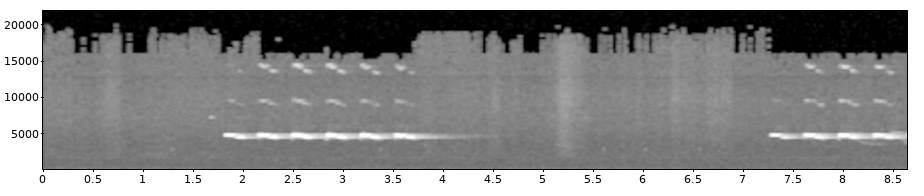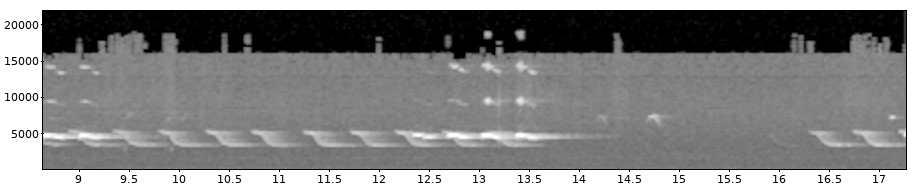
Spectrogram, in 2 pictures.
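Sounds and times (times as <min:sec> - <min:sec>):
steady low background noise: 0:00.0 - 0:17.2
great tit Parus major calls: 0:01.8 - 0:04.2, 0:07.3 - 0:14.0, 0:16.4 - 0:17.2.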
